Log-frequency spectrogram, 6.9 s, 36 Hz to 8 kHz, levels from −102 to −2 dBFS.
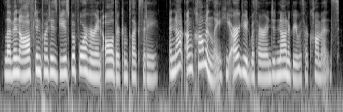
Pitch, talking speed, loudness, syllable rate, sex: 225 Hz, 220 wpm, -17 LUFS, 5.9 syllables/s, female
